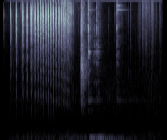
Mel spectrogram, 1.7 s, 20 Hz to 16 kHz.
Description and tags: Change-Drink-Machine-Beads-Pulled by-JGrimm
Zip twisting mechanism sound, then a drop glug sound. Also sound like a bottle glug.
USE EXAMPLES: You can use this in a number of ways if you edit it.
1. Parking meter.
2. Edit/cut the sound so that it sounds like you are using a drink vending machine.
3. Use the end glug sound as bottle being put down. Or copy and past the glug multiple times in a row to simulate someone heavily drinking from a bottle.
4. Glug sound can be used as something dropping in water.
-[ RECORDING INFO ]-
I created this accidentally while making bead strand zip sounds and hitting the microphone.
STUDIO MIC: AT4033
RECORDED IN: Adobe Audition 3
MASTERED: Using EQ, Compressed, Noise Gated, and Normalized to -.1
*NO CREDIT IS EVER NEEDED TO USE MY SAMPLES!
change, coke, drink, machine, meter, parking, vending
